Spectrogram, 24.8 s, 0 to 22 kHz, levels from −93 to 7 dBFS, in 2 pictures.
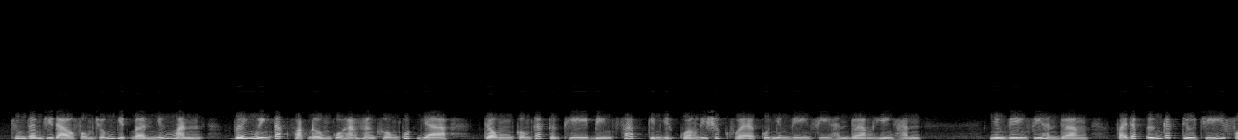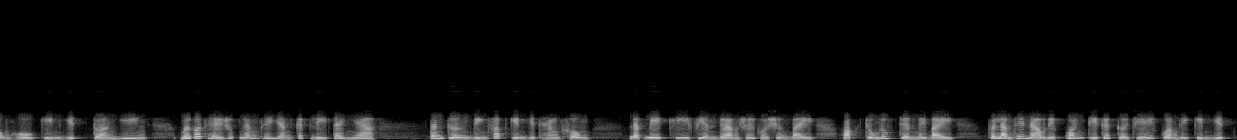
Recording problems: phone-call audio; nothing above 3.5 kHz

